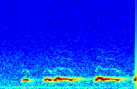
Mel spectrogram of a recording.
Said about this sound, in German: Irgendwo heulte eine Eule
